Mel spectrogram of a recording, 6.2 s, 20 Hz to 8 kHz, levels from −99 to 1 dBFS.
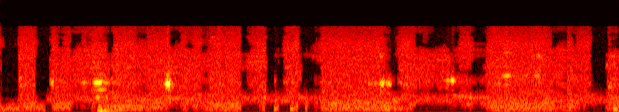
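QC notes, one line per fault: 0.00–0.19 s, 0.36–1.13 s, 1.67–2.08 s, 2.41–3.21 s, 3.86–4.88 s and 5.52–6.19 s, speech suppressed in double talk: the speech repeatedly dips, thins or breaks into pieces, sinking by about 25, 25, 10, 20, 15 and 30 dB at its deepest in these spans. The likely cause is the echo canceller mistaking the talker for loudspeaker echo while the far side was also speaking, and turning everything down together.
0.20–0.24 s, other side's voice leaking through: a faint scrap of a second voice slips in, about 20 dB below the main speech. This is likely the far side's audio, played on the talker's loudspeaker and picked up by the microphone, surviving because the echo canceller did not remove it completely.
5.64–5.67 s, packet loss with pitch repetition: a brief held, buzzy tone lasting 30 ms, buried inside the final suppressed stretch. The receiver bridged the missing audio by repeating the last pitch cycle, which fits a single lost packet. 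The gap was short enough that the repetition never faded to silence before normal speech resumed.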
